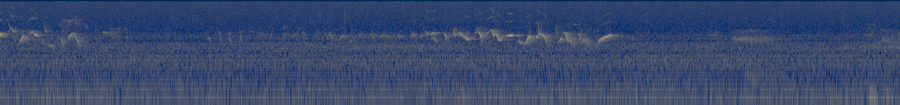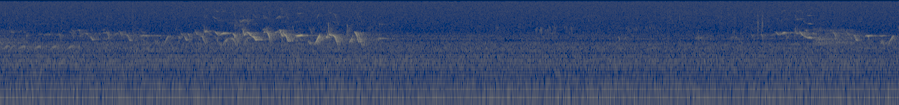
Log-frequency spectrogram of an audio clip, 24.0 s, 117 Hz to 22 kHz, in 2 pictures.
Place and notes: {"title": "Waters Edge - Warning Siren Test and Street Sweeper", "date": "2022-05-04 12:46:00", "description": "On the first Wednesday of every month in the state of Minnesota the outdoor warning sirens are tested at 1pm. This is a recording of one such test. Shortly after the test concludes a street cleaner comes by to clean all the sand from the winter off the streets. This is a true sign of spring", "latitude": "45.18", "longitude": "-93.00", "altitude": "278", "timezone": "America/Chicago"}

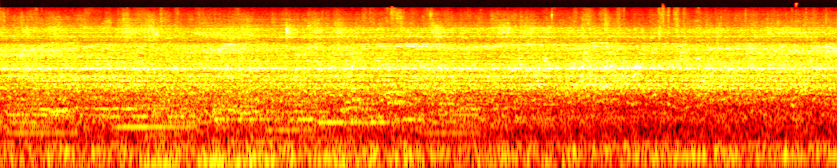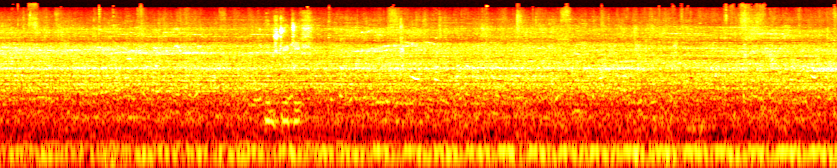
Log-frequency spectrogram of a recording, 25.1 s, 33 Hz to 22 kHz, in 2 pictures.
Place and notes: {"title": "berlin, reuterstraße: verkehrsinsel - public events, mixing sounds", "date": "2014-06-21 22:15:00", "description": "mixing sounds of soccer world championship public viewing and a band playing during the fête de la musique, Berlin\n(unedited log of the radio aporee stream, for a live radio session as part of the ongoing exploration of topographic radio practises, iphone 4s, tascam IXY2, primo em 172)", "latitude": "52.49", "longitude": "13.43", "altitude": "43", "timezone": "Europe/Berlin"}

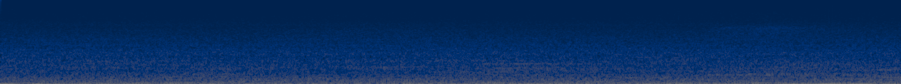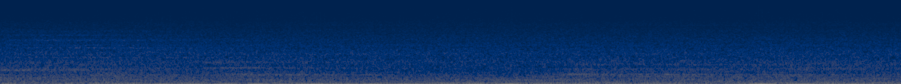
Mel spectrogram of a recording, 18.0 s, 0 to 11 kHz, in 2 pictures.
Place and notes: {"title": "5.18 기념공원 Grotto (interior)", "date": "2022-04-29 11:00:00", "description": "A man-made grotto in a half circle shape (having a long curved wall)...this room is a memorial to those killed during the May uprising against military rule in 1980...all surfaces are hard, stone or bronze...this recording spans the time 2 separate groups visited the grotto and the quiet/empty periods surrounding those...", "latitude": "35.16", "longitude": "126.86", "altitude": "37", "timezone": "Asia/Seoul"}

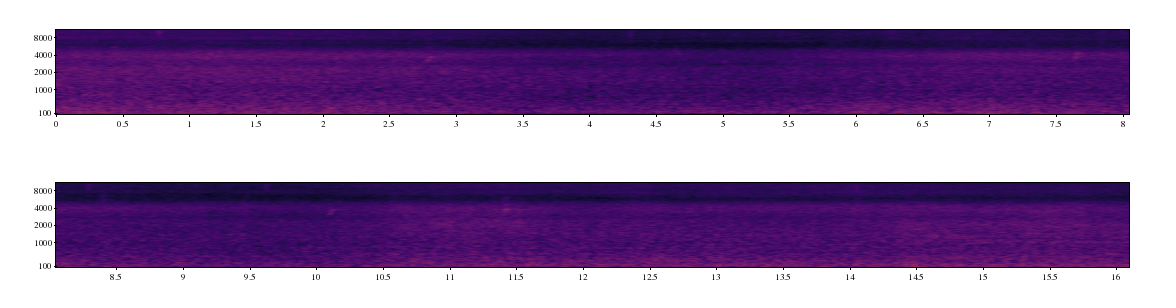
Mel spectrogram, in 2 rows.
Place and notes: {"title": "上多良部落, Taimali Township - Facing the sea", "date": "2018-04-14 05:46:00", "description": "Road outside the station, Facing the sea, Bird cry, Traffic sound, early morning, Sound of the waves\nBinaural recordings, Sony PCM D100+ Soundman OKM II", "latitude": "22.51", "longitude": "120.96", "altitude": "38", "timezone": "Asia/Taipei"}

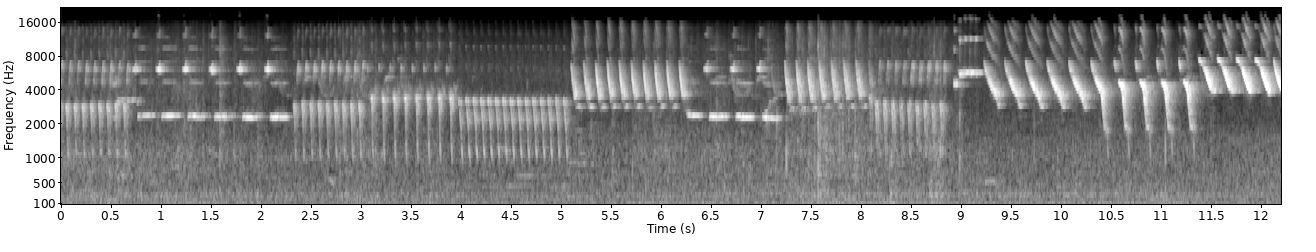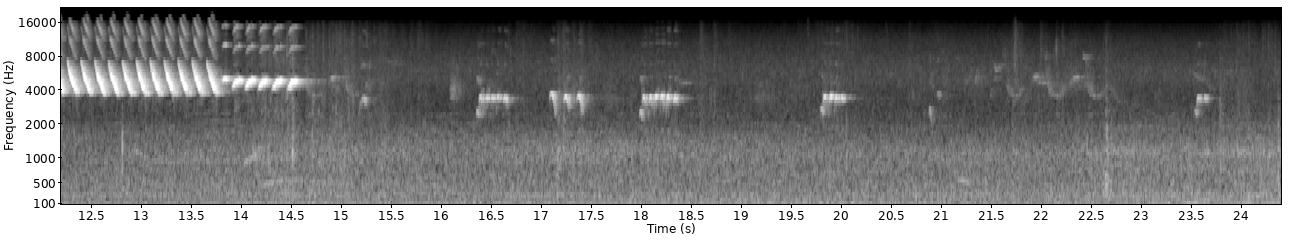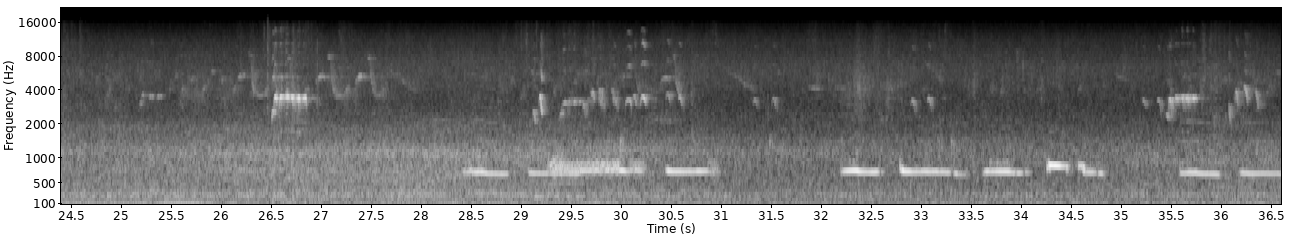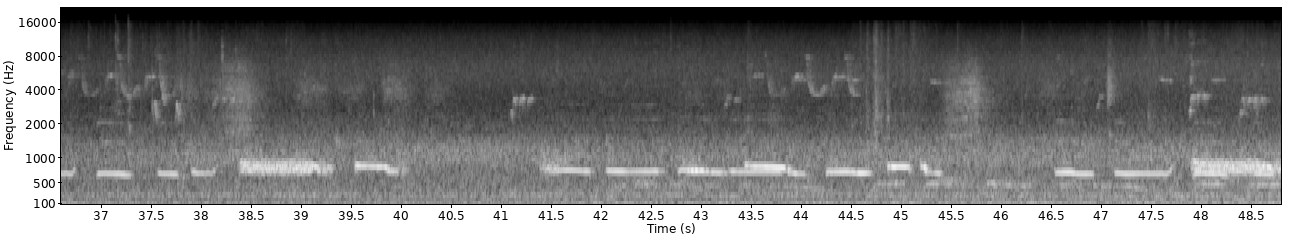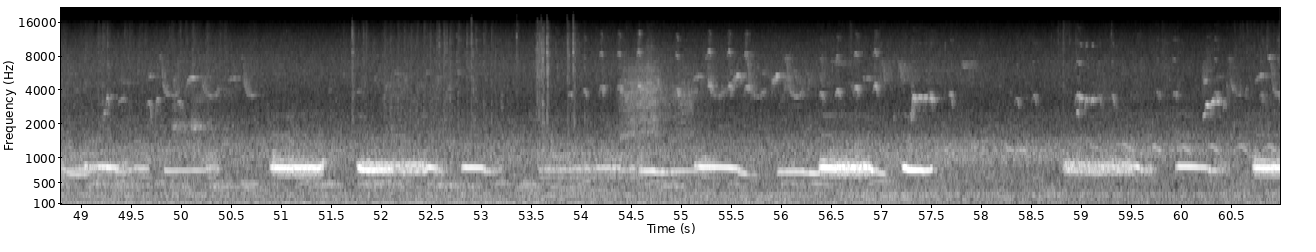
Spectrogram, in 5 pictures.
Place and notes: {"title": "Beach Rd, Penarth, UK - small aviary in penarth", "date": "2018-07-10 12:10:00", "description": "small park in penarth containing an aviary. aviary containing a number of canaries. prominent chirping is followed by somewhat dissonant calls, and a brief, distant, rogue seagull.", "latitude": "51.44", "longitude": "-3.17", "altitude": "33", "timezone": "Europe/London"}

